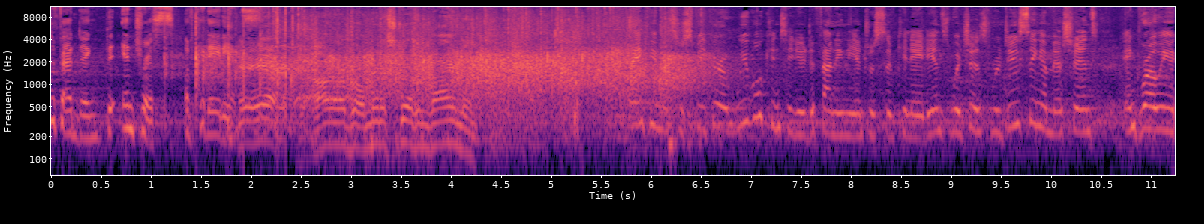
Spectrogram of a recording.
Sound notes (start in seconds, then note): 5.2 some Applause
